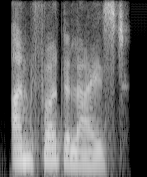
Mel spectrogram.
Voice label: "unfertilized", Indian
